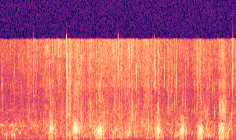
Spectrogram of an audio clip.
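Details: Ducks surrounding a swan family on Lough Neagh at Oxford Island, Ireland, give harsh, nasal quacks in a quick, uneven series of about eight calls over three seconds.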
